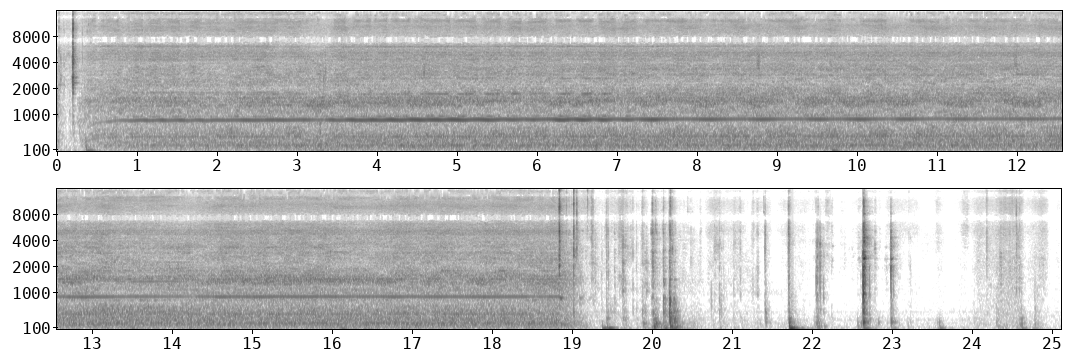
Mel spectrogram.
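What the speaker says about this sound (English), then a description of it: "Or you can heat it with your heat gun." A heat gun drying a handmade craft tag, a steady whirring blower hum running close and even for about nineteen seconds, then switching off into scattered clicks and handling noises.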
